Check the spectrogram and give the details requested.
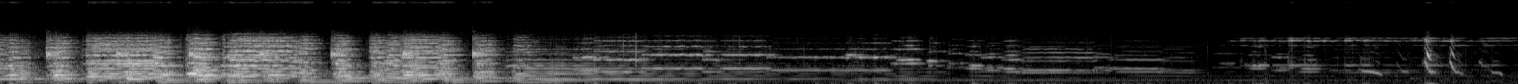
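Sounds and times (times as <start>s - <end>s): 
farm dinner bell ringing: 0.0s - 5.4s, 12.2s - 15.1s.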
